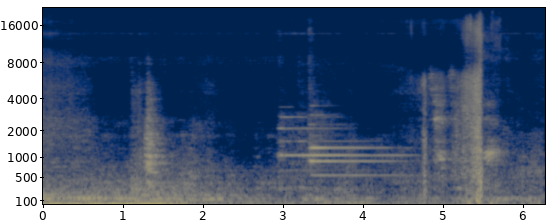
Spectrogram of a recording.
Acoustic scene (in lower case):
elevator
